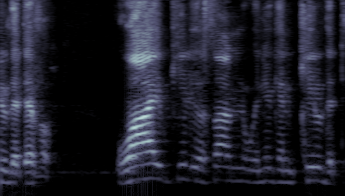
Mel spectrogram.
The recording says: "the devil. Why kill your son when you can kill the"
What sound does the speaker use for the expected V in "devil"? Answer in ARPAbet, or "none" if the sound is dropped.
V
